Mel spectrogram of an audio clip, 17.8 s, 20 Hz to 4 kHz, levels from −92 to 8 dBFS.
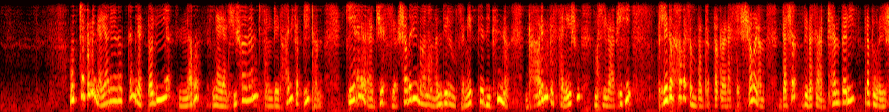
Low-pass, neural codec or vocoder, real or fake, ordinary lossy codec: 3.6 kHz; codec, 44.1 kHz, 1.7 kbps, Pupu-Codec; fake; Opus, 64 kbps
